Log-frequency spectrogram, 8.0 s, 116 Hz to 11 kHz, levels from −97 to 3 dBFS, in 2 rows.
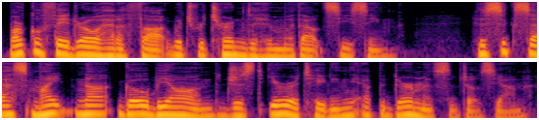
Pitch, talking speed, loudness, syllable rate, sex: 135 Hz, 165 wpm, -20 LUFS, 5.2 syllables/s, male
